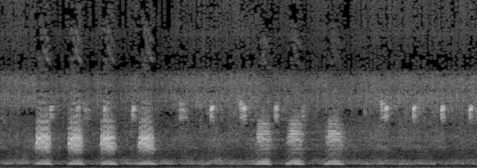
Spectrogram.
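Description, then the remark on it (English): Pig frog grunting calls in the Okefenokee swamp, a series of four rough, pig-like grunts followed by three more after a brief pause, evenly paced against a steady background hiss. “Well, the most prominent frog, I believe, in Okefenokee, the one that everyone hears, you can hear it day and night, is the pig frog, which grunts like a pig.”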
